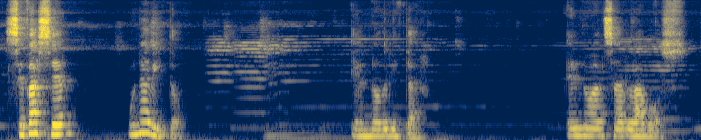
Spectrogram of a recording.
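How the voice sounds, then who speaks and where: A woman hosting a live stream, speaking to her viewers in a measured, reflective way and repeating her key points. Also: mid-range voice, lively intonation, creaky, mellow, soft background music.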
